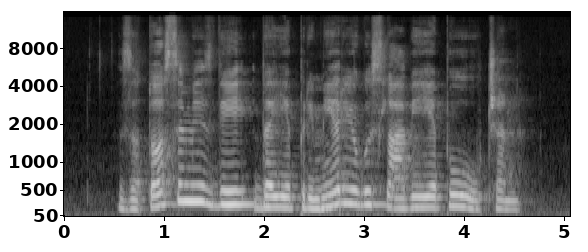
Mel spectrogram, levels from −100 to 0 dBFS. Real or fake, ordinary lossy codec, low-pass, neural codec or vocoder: fake; AAC, 96 kbps; 14.4 kHz; vocoder, 44.1 kHz, 128 mel bands, Pupu-Vocoder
